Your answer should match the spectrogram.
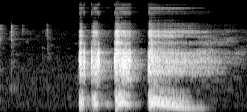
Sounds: Throat clearing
